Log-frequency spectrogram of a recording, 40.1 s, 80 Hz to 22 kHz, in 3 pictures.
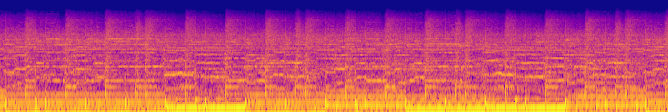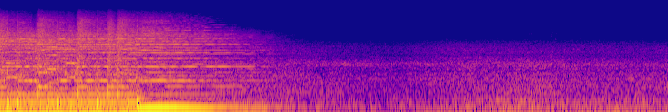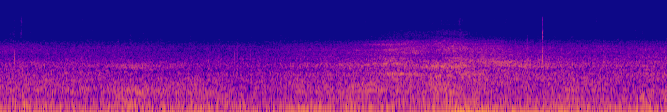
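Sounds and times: low rumble: 0.0 - 20.8
cloth rubbing on wheel: 0.0 - 40.0.

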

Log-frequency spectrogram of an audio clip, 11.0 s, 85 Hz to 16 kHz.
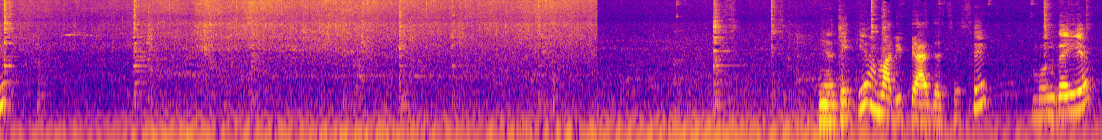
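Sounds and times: onions sizzling in hot oil: 0.0 - 6.0.

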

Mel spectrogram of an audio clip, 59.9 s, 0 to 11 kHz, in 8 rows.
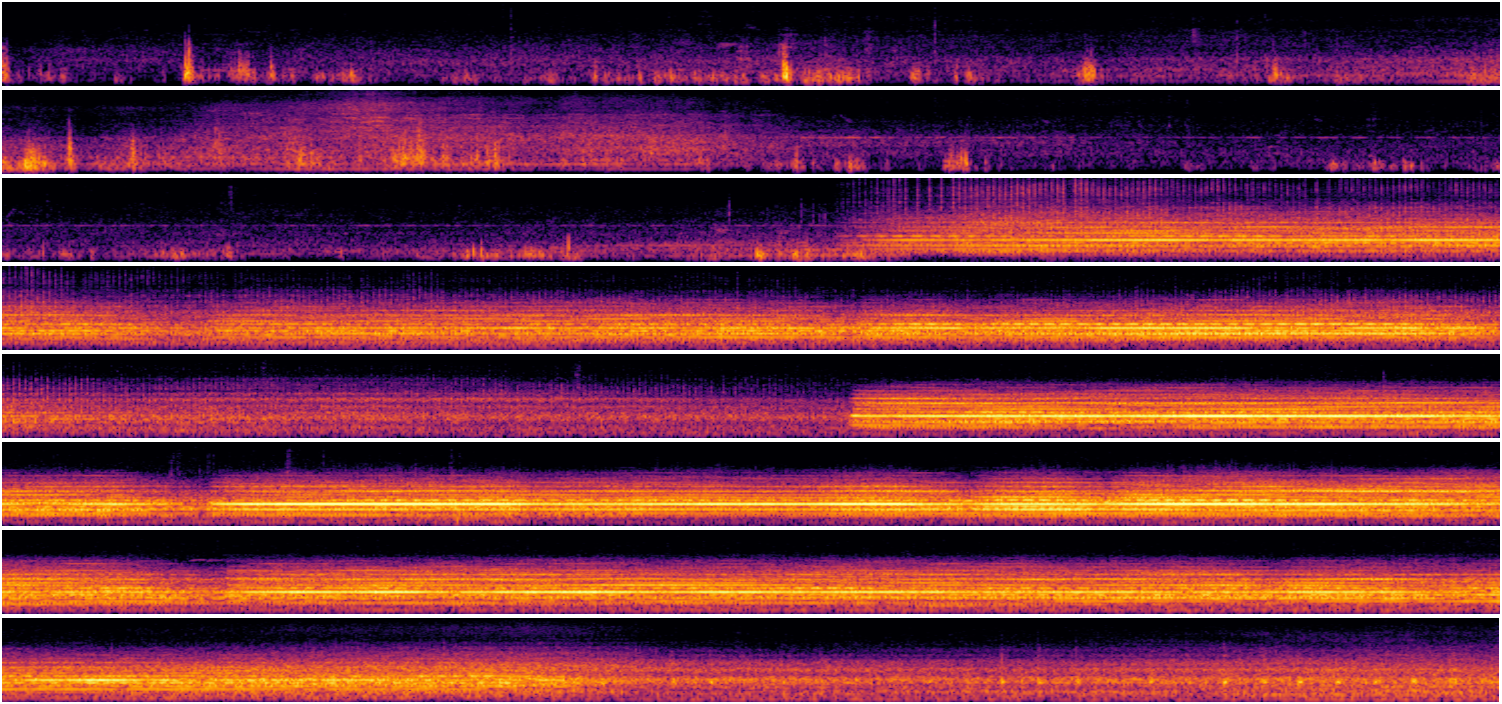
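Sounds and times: train rumble: 0.0 - 59.9
locomotive air horn blasts: 19.0 - 30.6, 34.2 - 55.5.

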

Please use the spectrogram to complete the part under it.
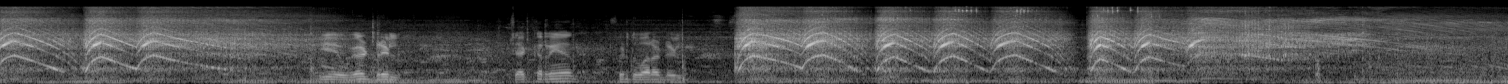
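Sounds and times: electric drill motor whining: 0.0 - 3.8, 7.4 - 15.0.

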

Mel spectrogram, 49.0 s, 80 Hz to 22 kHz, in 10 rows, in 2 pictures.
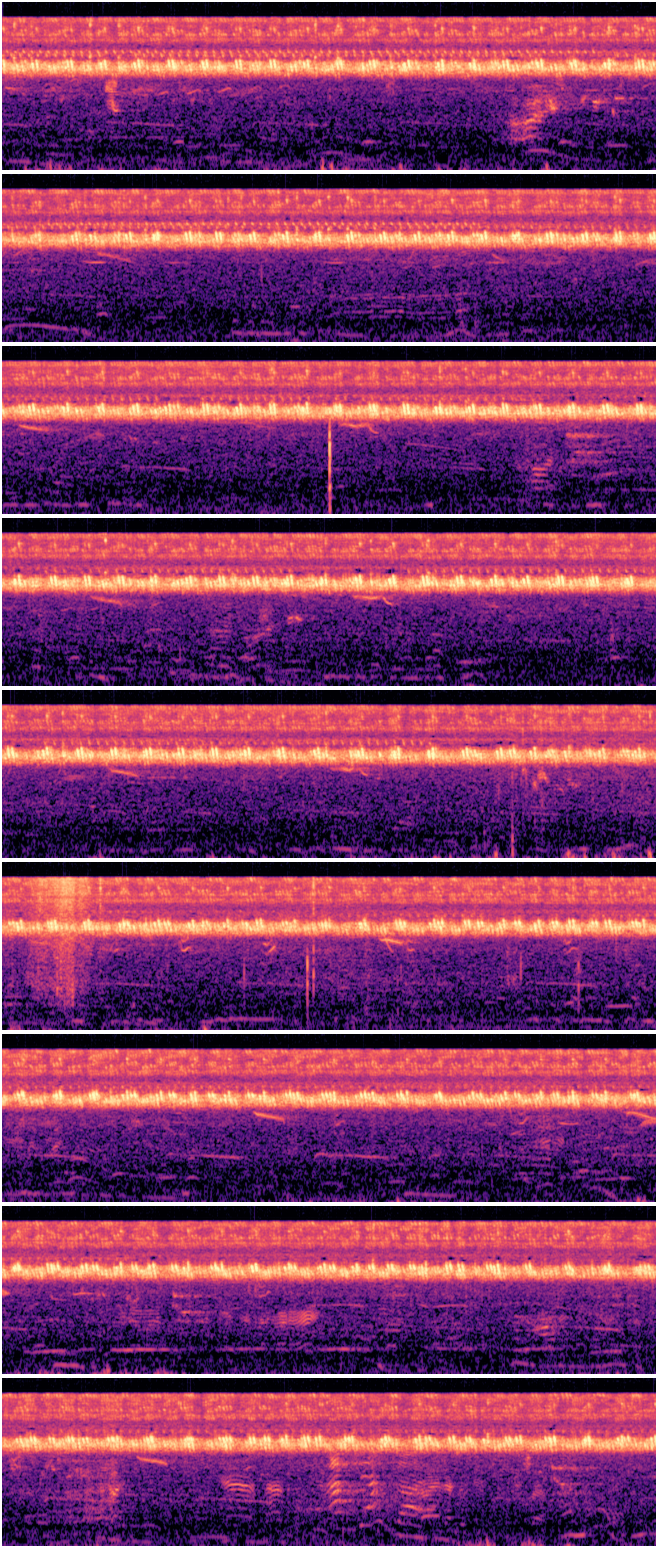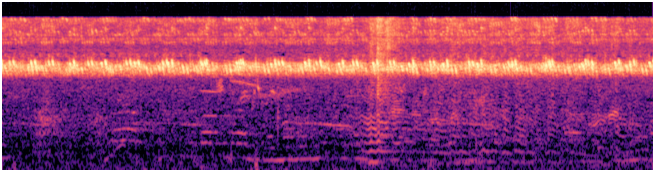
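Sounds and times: faint distant voices: 0.0 - 49.0
insects buzzing: 38.3 - 49.0.

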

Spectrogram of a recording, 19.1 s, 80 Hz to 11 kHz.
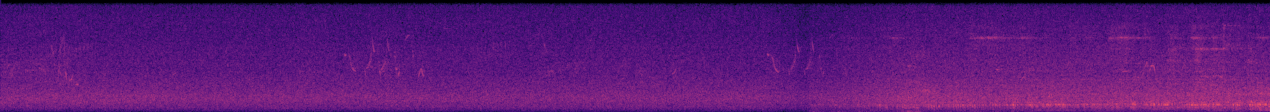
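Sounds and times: outdoor background hiss: 0.0 - 19.0
diesel railcar approaching: 12.2 - 19.0.

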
